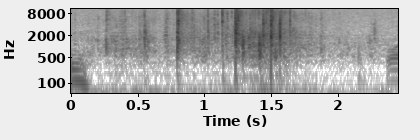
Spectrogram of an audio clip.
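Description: A short spell of rustling and crackling with a few sharp clicks about a second in, like footsteps shifting in dry leaf litter.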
